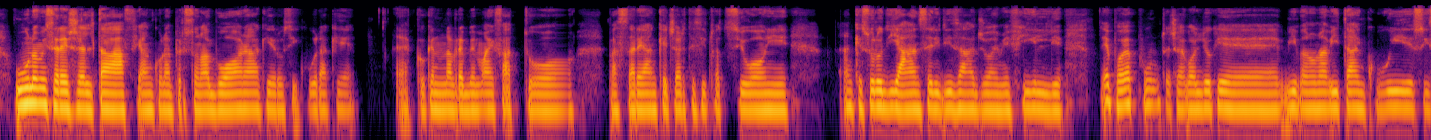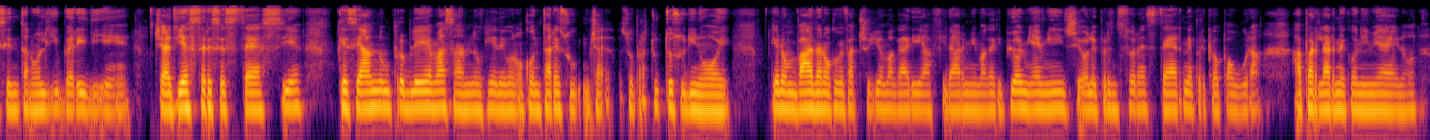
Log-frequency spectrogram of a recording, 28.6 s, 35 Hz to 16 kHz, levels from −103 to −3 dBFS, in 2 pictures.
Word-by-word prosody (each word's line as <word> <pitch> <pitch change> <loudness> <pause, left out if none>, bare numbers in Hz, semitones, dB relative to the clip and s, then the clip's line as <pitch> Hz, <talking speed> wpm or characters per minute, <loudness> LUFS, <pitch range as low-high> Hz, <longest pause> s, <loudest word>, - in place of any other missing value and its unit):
1 170 +2 +9
mi 170 -1 +6
sarei 150 -2 +6
scelta 140 0 +4
a - - +6
fianco 135 0 -3
una 135 0 0
persona 135 +1 -1
buona 135 +1 +2
che 140 +1 -5
ero 130 -1 -2
sicura 135 +1 -7
che, 135 0 -11 0.4
ecco, 130 - -8
che 140 - -1
non 135 0 +1
avrebbe 135 0 +1
mai 135 0 -1
fatto 130 -1 -3 0.3
passare 135 +1 -1
anche 135 0 0
certe 135 -1 -4
situazioni, 135 0 -1 0.5
anche 150 0 -3
solo 150 +2 +3
di 145 0 +1
ansia 135 +1 +2
e - - 0
di 135 - +1
disagio 135 -1 -1
ai 135 0 -1
miei 130 0 -1
figli. 135 -2 -1 0.3
E 195 - 0
poi 155 0 +2
appunto, 160 -2 -4
cioè, 140 0 -4
voglio 140 +1 0
che 140 -1 0
vivano 145 0 0
una 145 0 +2
vita 145 0 0
in 140 -1 -1
cui 145 +2 -2
si 140 0 -4
sentano 135 0 -2
liberi 135 0 -1
di, 130 +3 -6 0.2
cioè, 135 -2 +6
di 145 +2 +3
essere 150 +1 +5
se 140 - +1
stessi, 140 +2 0 0.3
che 150 - +3
se 150 - +2
hanno 145 +1 +6
un 150 - +2
problema 145 0 +3
sanno 135 -2 -1
che 140 +2 -3
devono 135 0 -1
contare 135 0 0
su, 135 0 -5
cioè, 170 +2 -6
soprattutto 150 0 -5
su 135 -1 -1
di 135 +1 +2
noi, 130 0 +1 0.4
che 145 - 0
non 140 -1 +3
vadano, 140 0 +6
come 140 -1 -2
faccio 140 0 -6
io 145 0 -4
magari, 135 0 -3
a 135 - -5
fidarmi 135 +1 -4
magari 135 +1 -4
più 145 +3 -2
dei 145 - +3
miei 140 0 -1
amici 140 -1 -2
o - - -2
le 135 - 0
persone 140 +2 -5
esterne 135 +1 -2
perché 130 0 -9
ho 130 - -5
paura 130 0 -7 0.3
a 140 - 0
parlarne 140 -1 +2
con 135 0 -2
i 135 - 0
miei, 135 -1 -1
no? 130 +1 -6
135 Hz, 200 wpm, -24 LUFS, 135-145 Hz, 0.5 s, 1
